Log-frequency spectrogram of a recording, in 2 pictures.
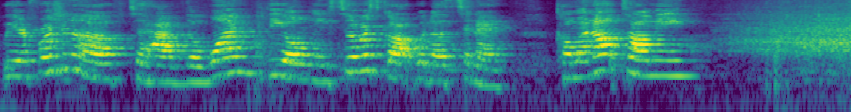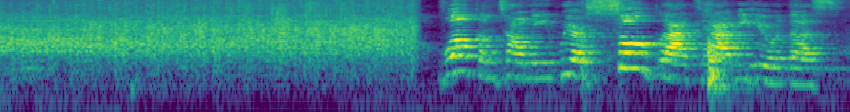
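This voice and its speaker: A woman's voice: a little high, animated, fairly quick, natural voice. A young woman acting as a chirpy, theatrical 1920s radio show host who uses old-time slang. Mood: upbeat, presenting. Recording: roomy, distant mic, faint noise.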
